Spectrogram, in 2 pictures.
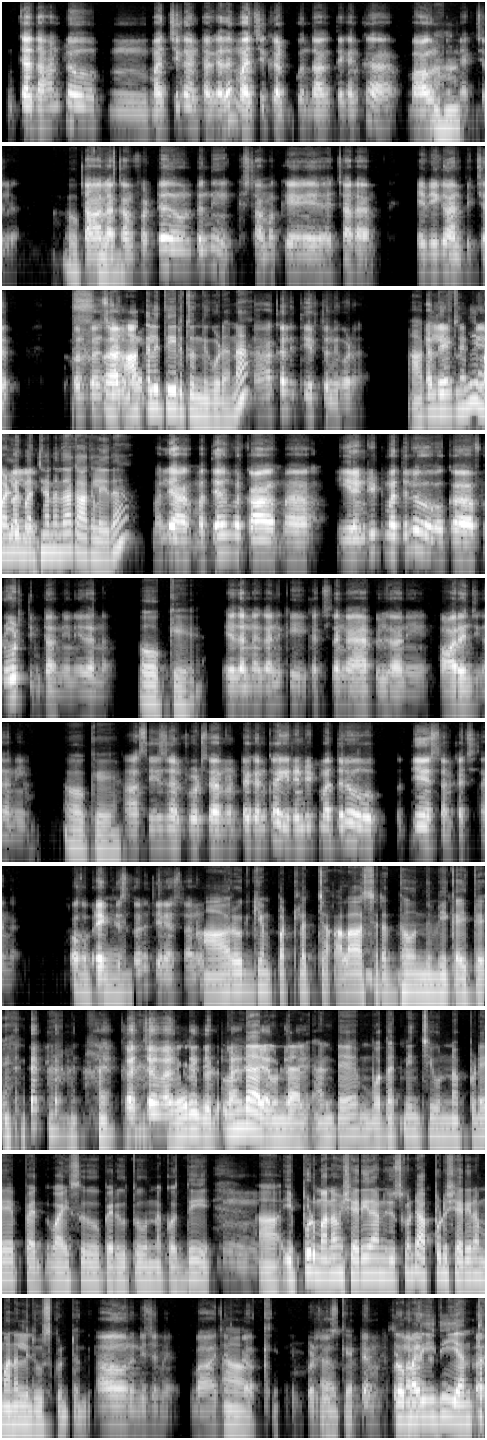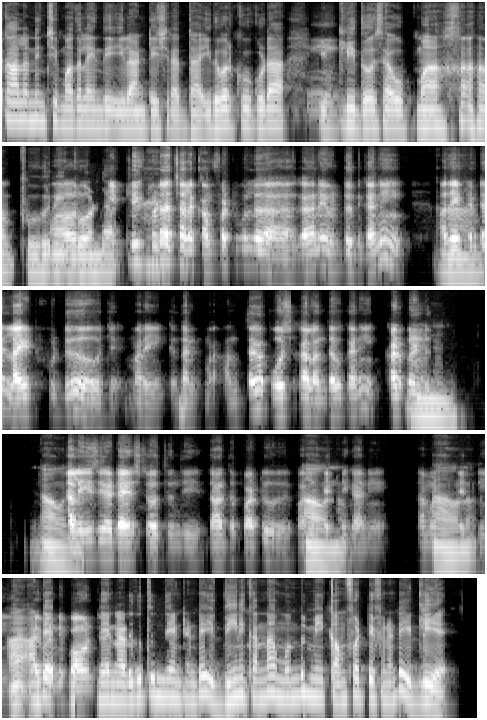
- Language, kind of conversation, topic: Telugu, podcast, తెల్లవారుజామున తినడానికి నీకు అత్యంత ఇష్టమైన సౌకర్యాహారం ఏది?
- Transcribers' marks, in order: other background noise; in English: "యాక్చువల్‌గా"; in English: "కంఫర్ట్"; in English: "హెవీ‌గా"; in English: "ఫ్రూట్"; in English: "ఆపిల్"; in English: "ఆరంజ్"; tapping; in English: "సీజనల్ ఫ్రూట్స్"; in English: "బ్రేక్"; chuckle; in English: "వెరీ గుడ్"; laugh; in English: "సో"; chuckle; in English: "లైట్ ఫుడ్"; in English: "ఈజీ‌గా డైజెస్ట్"; in English: "కంఫర్ట్ టిఫిన్"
